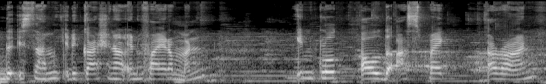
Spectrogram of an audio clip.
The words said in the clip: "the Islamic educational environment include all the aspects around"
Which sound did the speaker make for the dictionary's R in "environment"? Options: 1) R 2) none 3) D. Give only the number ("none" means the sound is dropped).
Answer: 2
